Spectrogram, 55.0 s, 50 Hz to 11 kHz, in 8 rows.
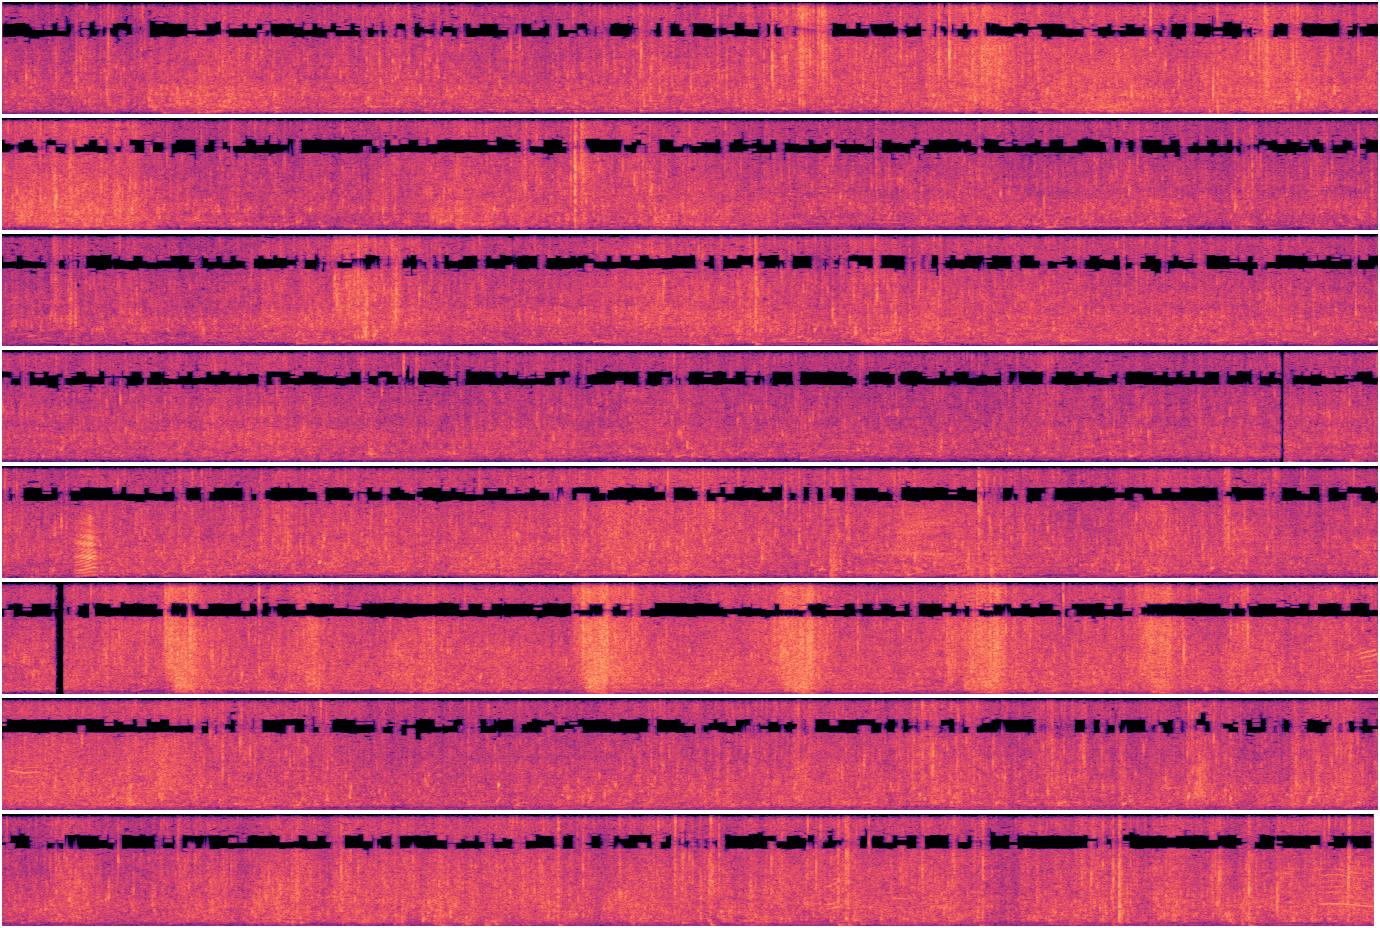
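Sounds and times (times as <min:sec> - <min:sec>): pond water splashing and sloshing: 0:00.0 - 0:55.0.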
